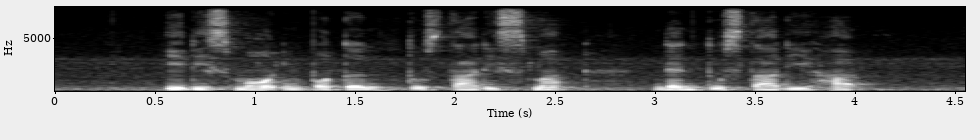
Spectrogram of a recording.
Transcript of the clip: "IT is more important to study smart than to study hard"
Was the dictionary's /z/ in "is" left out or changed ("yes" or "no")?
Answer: yes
